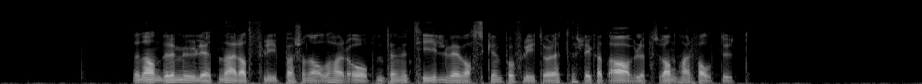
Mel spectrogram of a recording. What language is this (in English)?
Norwegian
